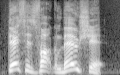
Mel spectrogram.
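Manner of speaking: slipping into an English accent. Mid-rant, an English accent slipping out. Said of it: "I don't know where my English accent just came from".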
